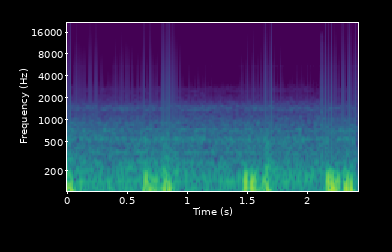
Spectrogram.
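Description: Deep bass thumps coming in pairs, about one pair every 0.8 seconds like a heartbeat, over a faint low hum: the sound design of an animated logo intro.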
